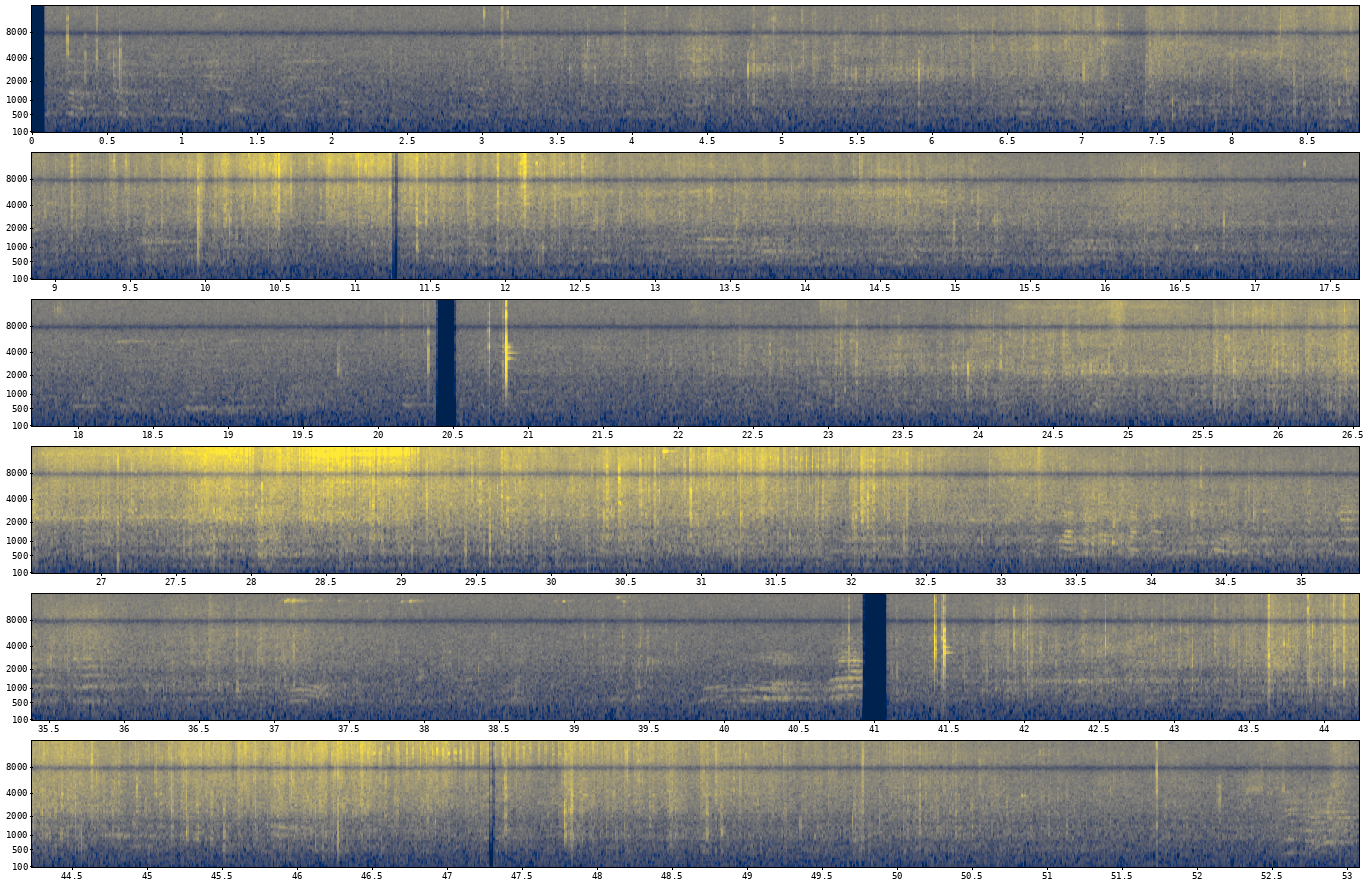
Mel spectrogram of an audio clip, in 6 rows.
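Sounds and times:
bike tyres crackling over leaves: 0:00.2 - 0:18.4, 0:20.1 - 0:53.0
sharp clicks: 0:20.7 - 0:21.0.

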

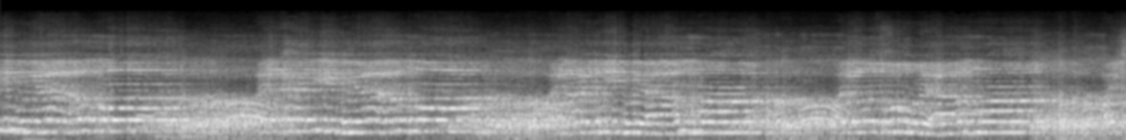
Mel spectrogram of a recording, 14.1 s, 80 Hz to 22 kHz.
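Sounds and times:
man chanting: 0:00.0 - 0:14.0.

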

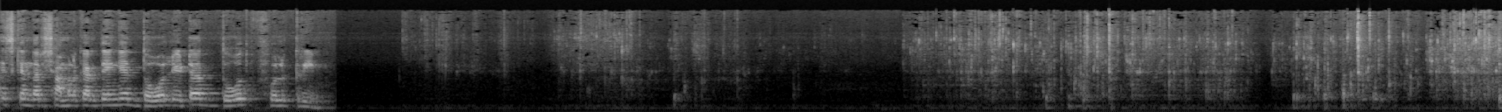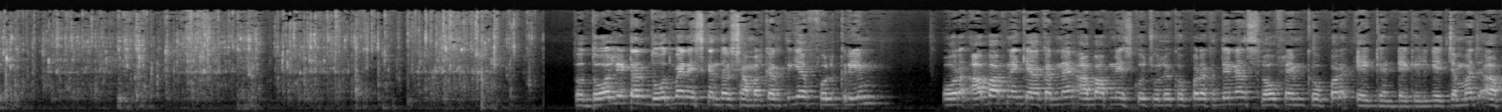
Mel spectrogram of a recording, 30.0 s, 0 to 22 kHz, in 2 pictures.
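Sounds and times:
milk pouring into a pan: 0:04.0 - 0:08.3, 0:09.0 - 0:20.5.

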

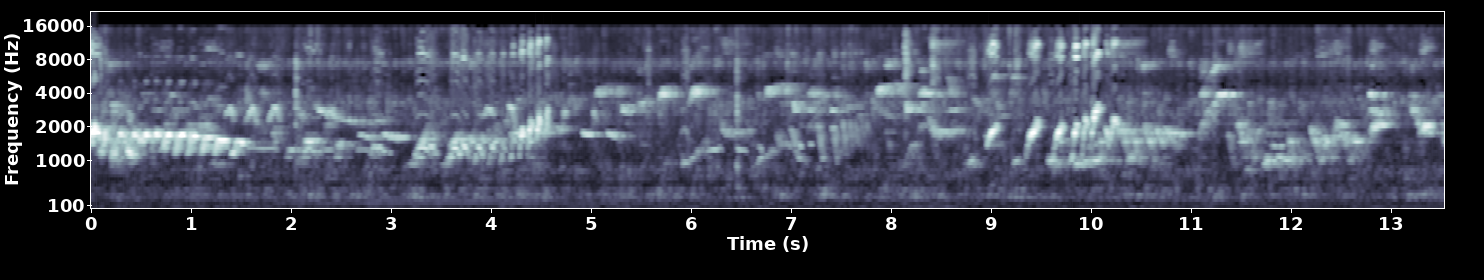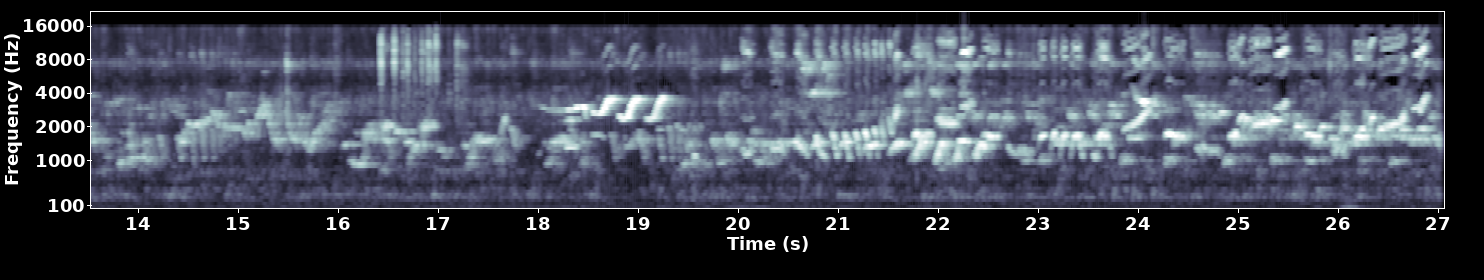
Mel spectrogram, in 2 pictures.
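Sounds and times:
bird song whistles and chatter: 0:00.0 - 0:27.0.

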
